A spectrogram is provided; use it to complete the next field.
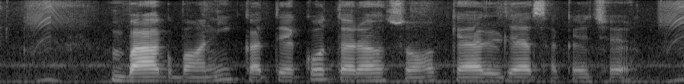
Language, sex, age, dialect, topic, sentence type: Maithili, male, 25-30, Bajjika, agriculture, statement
